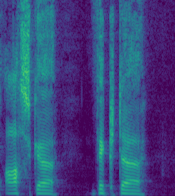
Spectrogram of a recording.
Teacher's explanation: you're supposed to get rid of the final terminal R's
